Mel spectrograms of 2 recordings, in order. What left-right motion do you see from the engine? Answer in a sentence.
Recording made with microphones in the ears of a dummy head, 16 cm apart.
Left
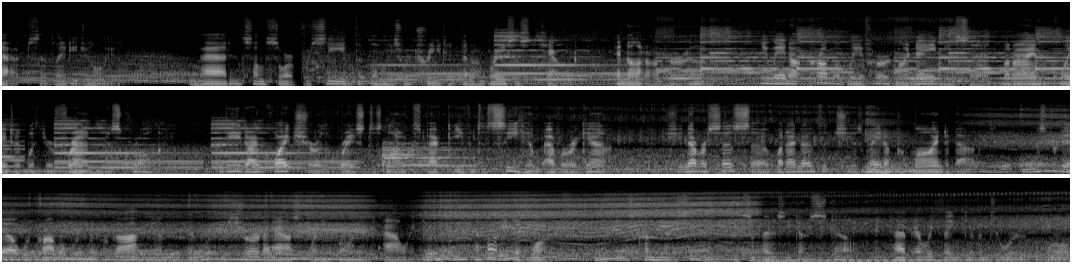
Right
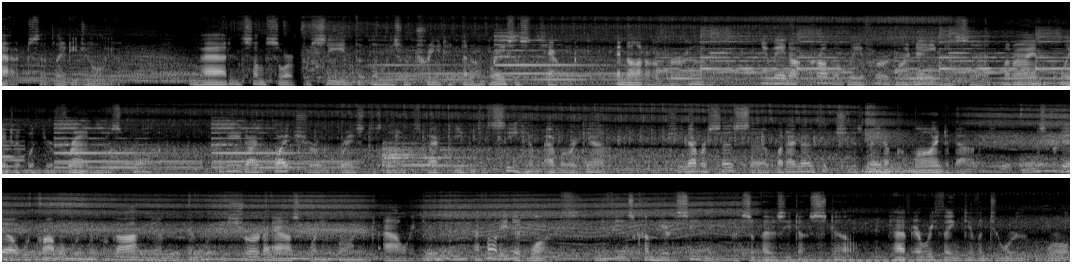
You can hear the engine move to the left.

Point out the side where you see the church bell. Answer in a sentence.
In this clip you hear the church bell in the centre.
